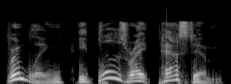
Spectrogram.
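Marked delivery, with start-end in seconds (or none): none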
